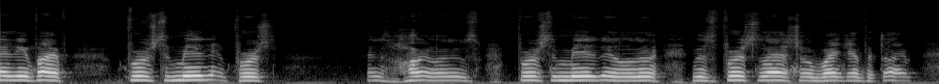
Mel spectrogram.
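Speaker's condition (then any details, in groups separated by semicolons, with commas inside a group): Traumatic brain injury; speech affected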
